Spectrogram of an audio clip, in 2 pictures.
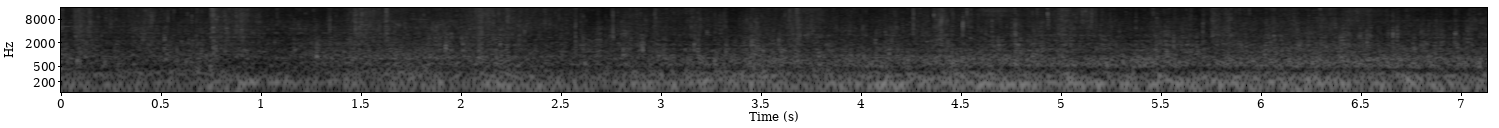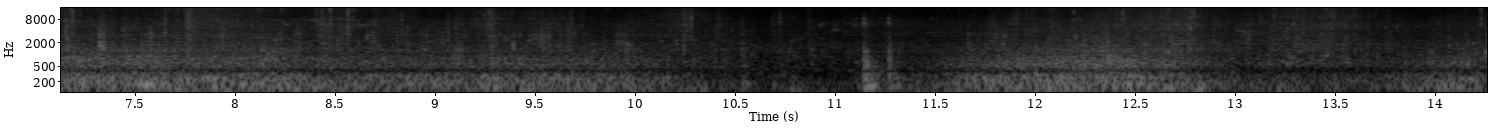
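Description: Shallow river water sloshing and splashing around a man wading with a drift boat and around the boat's hull, with one short knock about three-quarters of the way through.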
